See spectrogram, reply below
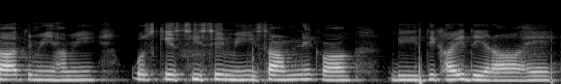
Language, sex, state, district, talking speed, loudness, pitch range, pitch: Hindi, female, Uttar Pradesh, Shamli, 140 wpm, -17 LUFS, 200-225 Hz, 210 Hz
